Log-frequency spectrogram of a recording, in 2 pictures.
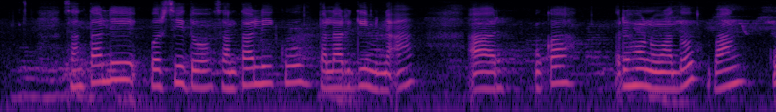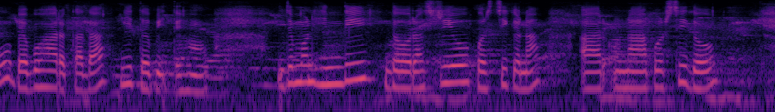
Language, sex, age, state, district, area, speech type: Santali, female, 45-60, West Bengal, Birbhum, rural, spontaneous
